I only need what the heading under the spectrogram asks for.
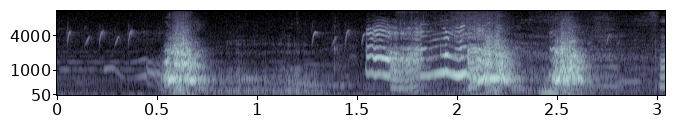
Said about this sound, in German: Um die Ecke bog ein kleiner Hund mit langer Schnauze, buschigem Schwanz und fuchsrotem Fell. Er begrüßte Oskar freundlich.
